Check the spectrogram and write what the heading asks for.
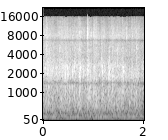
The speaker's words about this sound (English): Yeah, okay, come on, give the Lord a huge round of applause. It's amazing.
